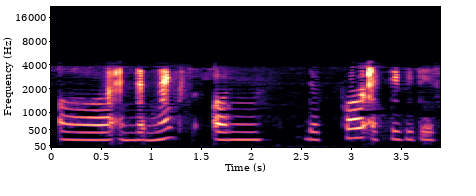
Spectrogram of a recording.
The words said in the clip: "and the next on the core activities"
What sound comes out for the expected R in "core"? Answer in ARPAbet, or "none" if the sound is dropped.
L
